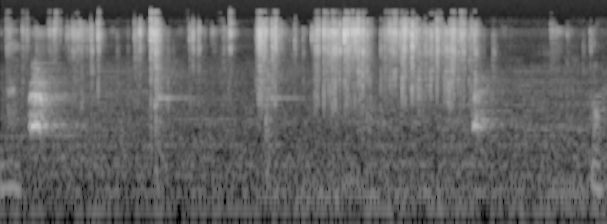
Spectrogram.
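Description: Handling noise from Zippo lighters and their packaging: scattered clicks and knocks with bursts of crinkling between about one and a half and four and a half seconds in. A loud short sound comes about a third of a second in.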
